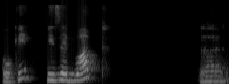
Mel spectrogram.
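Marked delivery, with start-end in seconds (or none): 0.6-1.2 "what" rising at the end; rising echo question. Shown as a demonstration. Teacher showing an echo question for something missed, "what" rising. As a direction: ask for a repeat, pitch lifting on "what". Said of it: "Anyway, at the end, rising".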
